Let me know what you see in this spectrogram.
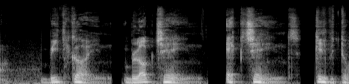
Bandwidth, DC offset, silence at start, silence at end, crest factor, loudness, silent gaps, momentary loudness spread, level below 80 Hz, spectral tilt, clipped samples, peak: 15 kHz; under 0.1%; 0 s; 0 s; 18 dB; -17 LUFS; 1.15-1.21 s, 2.10-2.25 s, 3.03-3.14 s; 15 LU; -32 dBFS; -4.5 dB/octave; under 0.1%; 0 dBFS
